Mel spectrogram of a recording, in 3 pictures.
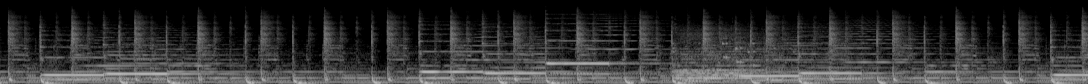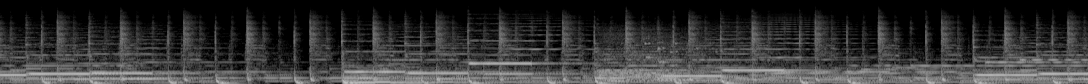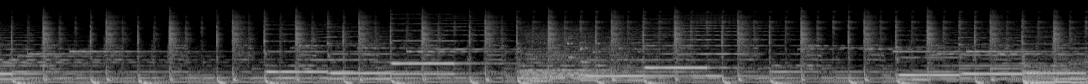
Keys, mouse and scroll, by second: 0.0 Up, 0.7 Down, 1.5 alt+scroll down 1, 1.6 space, 5.2 Up, 7.8 ctrl+shift+], 8.9 Up, 10.5 alt+scroll down 1, 10.8 space, 14.2 double click, 16.6 space, 16.9 double click, 17.0 space, 20.1 double click, 23.7 space, 24.6 double click, 25.6 space, 26.0 double click, 28.9 i.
